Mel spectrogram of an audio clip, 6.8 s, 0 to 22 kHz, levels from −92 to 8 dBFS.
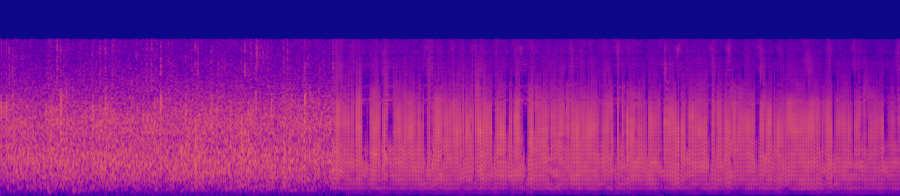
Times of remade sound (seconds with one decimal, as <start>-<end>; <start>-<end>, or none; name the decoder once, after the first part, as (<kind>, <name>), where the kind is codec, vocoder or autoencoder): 2.5-6.8 (vocoder, BigVGAN v2)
